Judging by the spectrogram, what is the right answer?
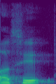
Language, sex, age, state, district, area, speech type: Tamil, male, 30-45, Tamil Nadu, Krishnagiri, rural, spontaneous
